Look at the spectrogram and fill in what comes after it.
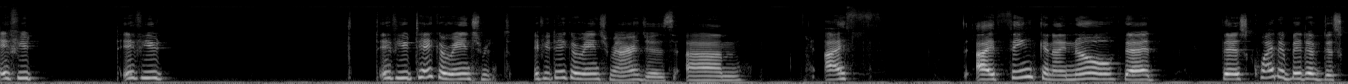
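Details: Adult woman who stammers, speaking in a TV talk-show interview, with audible word repetitions; stuttering (stammering).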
